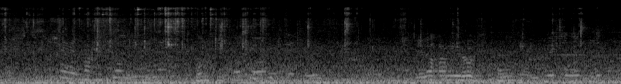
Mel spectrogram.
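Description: Faint talk of bystanders over a steady low rumble of outdoor ambience, with scattered light clicks.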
